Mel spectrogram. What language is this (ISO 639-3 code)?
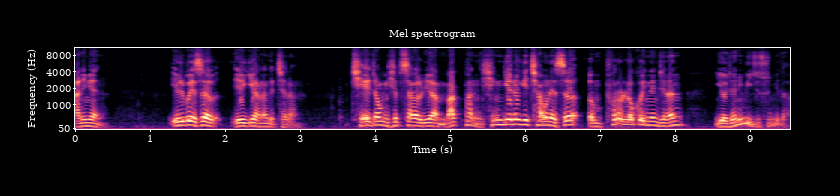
kor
